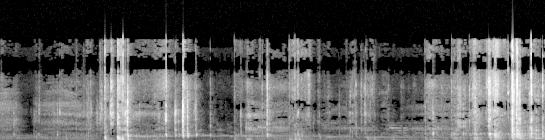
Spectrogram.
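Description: Handling noise on a phone's microphone: irregular clicks, knocks and rustling, loudest about one and a half seconds in and again near the end.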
